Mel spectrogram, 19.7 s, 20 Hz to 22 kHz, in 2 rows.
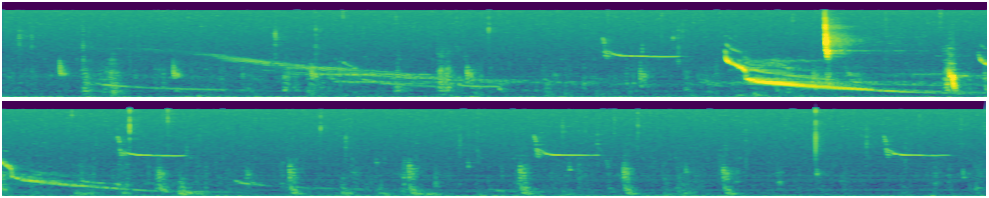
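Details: Under the sea ice of McMurdo Sound, Antarctica, Weddell seals sing in November 2017, captured 21 m below the ice by the McMurdo Oceanographic Observatory: many overlapping downward-sweeping trills and glides, one loud descending sweep, and repeated short high chirps.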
